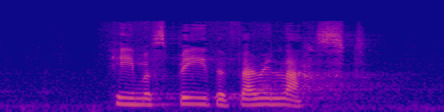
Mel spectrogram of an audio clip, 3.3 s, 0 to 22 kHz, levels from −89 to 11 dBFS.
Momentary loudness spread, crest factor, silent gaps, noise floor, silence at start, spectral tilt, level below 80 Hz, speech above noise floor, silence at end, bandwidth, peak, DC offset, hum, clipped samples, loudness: 13 LU; 22 dB; none; -68 dBFS; 0.8 s; -2.5 dB/octave; -78 dBFS; 30 dB; 0.55 s; 11.5 kHz; -18 dBFS; under 0.1%; none; under 0.1%; -38 LUFS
